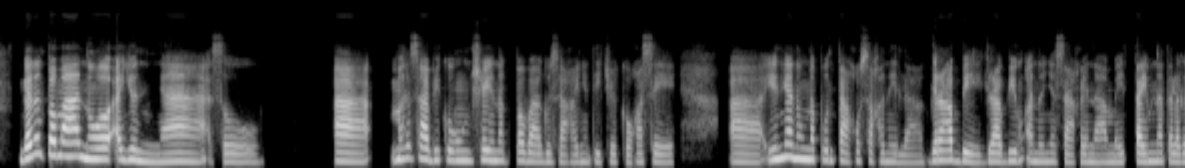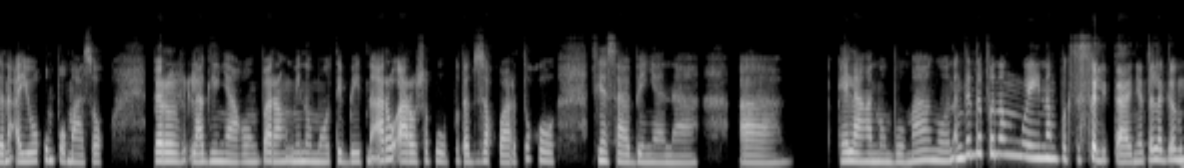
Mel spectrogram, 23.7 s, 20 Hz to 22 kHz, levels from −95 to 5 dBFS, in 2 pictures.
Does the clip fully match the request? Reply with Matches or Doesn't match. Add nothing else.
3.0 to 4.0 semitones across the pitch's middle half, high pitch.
Matches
